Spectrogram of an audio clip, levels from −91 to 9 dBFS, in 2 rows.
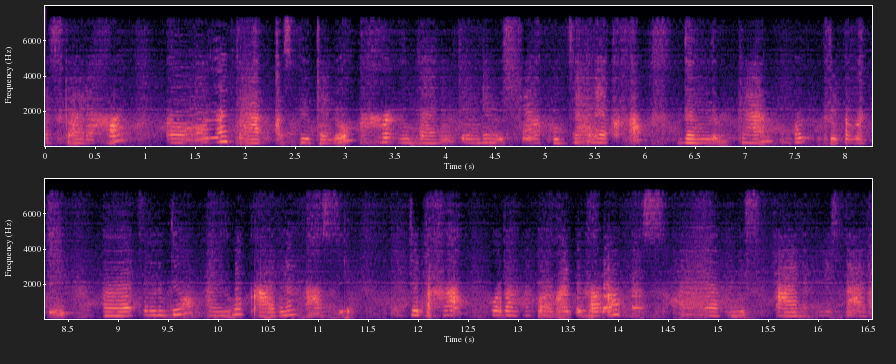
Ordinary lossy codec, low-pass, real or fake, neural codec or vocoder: none; 7.2 kHz; fake; codec, 44.1 kHz, 0.9 kbps, DAC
